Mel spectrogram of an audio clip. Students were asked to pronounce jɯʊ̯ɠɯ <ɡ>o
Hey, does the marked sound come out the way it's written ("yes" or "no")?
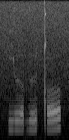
no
